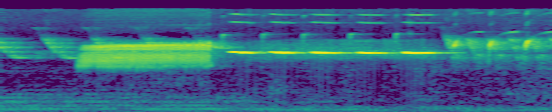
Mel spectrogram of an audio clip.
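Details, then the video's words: Canary song used to prompt other canaries to answer: a long buzzy trill held about a second, then a pure whistled note with rapid pulsed accents, ending in quick chirping notes. "PANCINGAN KENARI GACOR bikin NYAUT ikut BUNYI NGEROL | CUIT CUIT | CANARY SINGING"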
